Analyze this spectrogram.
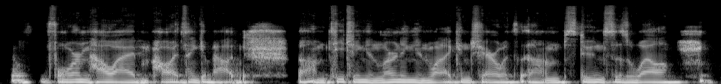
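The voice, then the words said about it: Minnesota accent. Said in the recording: “You may not have a German accent, but you definitely have a Minnesota one. ... I've always found that a very distinct one.”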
